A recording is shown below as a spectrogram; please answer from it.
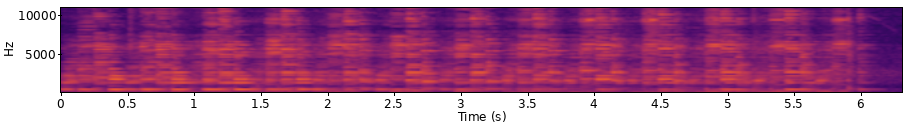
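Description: Many stacked instances of the Serum software synth playing a plucky, keyboard-like note pattern, with distortion in the audio because the 2016 MacBook Pro's CPU is overloaded by 61 tracks. The playback stops at the end.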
